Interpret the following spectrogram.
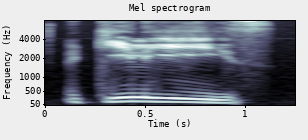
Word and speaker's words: Achilles: you're wrong I was how do you pronounce a keys Achilles Achilles yeah just like keys anything air coolies mega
